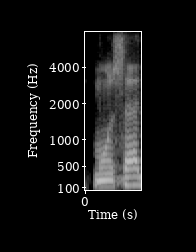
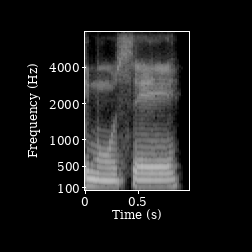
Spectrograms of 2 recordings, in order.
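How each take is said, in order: First: The final vowel is a plain open 'a'. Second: The final vowel leans toward 'e'.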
